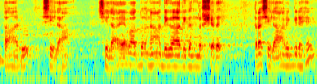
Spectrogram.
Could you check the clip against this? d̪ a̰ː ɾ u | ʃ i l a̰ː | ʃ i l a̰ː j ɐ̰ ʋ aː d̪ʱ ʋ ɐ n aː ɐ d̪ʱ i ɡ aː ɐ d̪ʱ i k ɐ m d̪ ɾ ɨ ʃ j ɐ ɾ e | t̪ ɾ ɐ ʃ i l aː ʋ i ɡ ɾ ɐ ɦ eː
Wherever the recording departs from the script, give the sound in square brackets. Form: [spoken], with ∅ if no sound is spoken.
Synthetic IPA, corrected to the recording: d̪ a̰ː ɾ u | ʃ i l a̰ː | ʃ i l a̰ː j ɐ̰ ʋ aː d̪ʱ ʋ ɐ n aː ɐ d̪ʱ i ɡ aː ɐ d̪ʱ i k ɐ [n] d̪ ɾ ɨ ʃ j ɐ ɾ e | t̪ ɾ ɐ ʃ i l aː ʋ i ɡ ɾ ɐ ɦ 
